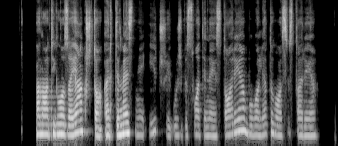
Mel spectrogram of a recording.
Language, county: Lithuanian, Utena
